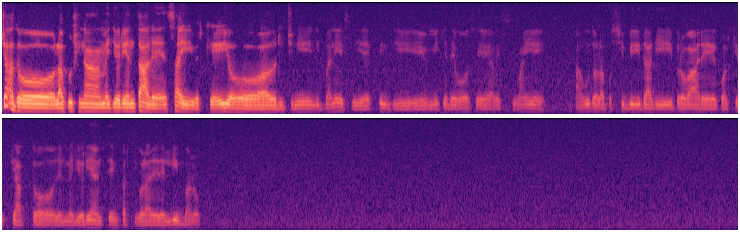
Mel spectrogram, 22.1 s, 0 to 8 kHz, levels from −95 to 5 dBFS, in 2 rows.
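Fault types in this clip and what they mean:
No technical faults can be heard anywhere in this recording.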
